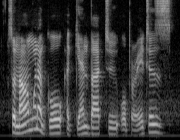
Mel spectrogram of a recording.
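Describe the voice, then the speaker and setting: A normal speaking voice with lively intonation moves at a fairly slow pace on a very clean recording with a silent background. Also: man. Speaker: coding instructor. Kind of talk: live-streamed tutorial. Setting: livestream.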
